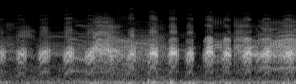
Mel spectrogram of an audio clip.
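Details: Silver Gull pair mating on Penguin Island near Rockingham: a run of short, nasal, squawking notes at a quickening pace, over a low rumble of wind.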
